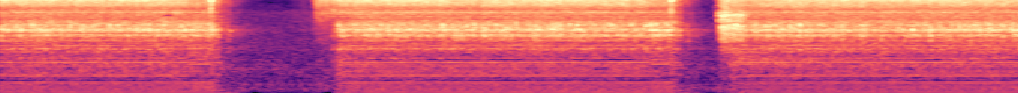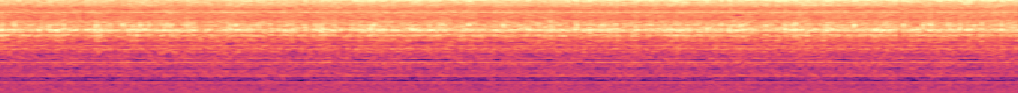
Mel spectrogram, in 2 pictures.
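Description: Small airbrush compressor running with a steady hum while air hisses from the airbrush, spraying pink paint for a colour gradient. It cuts out twice, briefly: about a second in for half a second, and again just after three and a half seconds.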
